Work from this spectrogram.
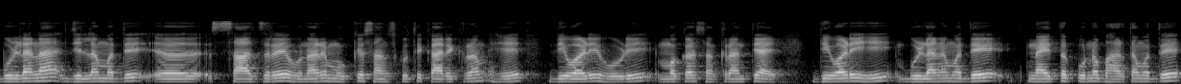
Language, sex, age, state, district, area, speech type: Marathi, male, 18-30, Maharashtra, Buldhana, urban, spontaneous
